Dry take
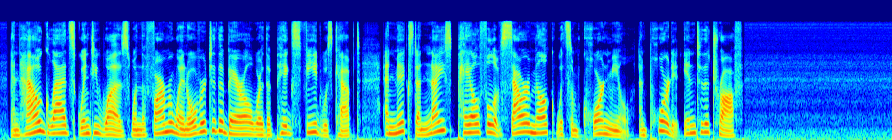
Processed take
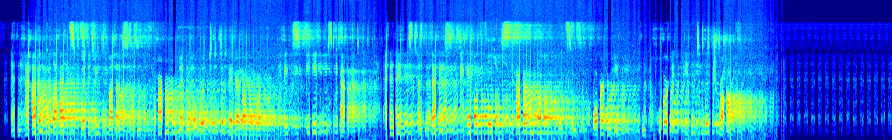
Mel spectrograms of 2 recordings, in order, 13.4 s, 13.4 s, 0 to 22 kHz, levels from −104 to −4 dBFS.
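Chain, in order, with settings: thinning echo 72 ms, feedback 67%, high-pass 350 Hz, level -8 dB; LFO high-pass square 9.5 Hz 620–7000 Hz; bit-crushed delay 162 ms, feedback 55%, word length 7-bit, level -6 dB; trim -8 dB

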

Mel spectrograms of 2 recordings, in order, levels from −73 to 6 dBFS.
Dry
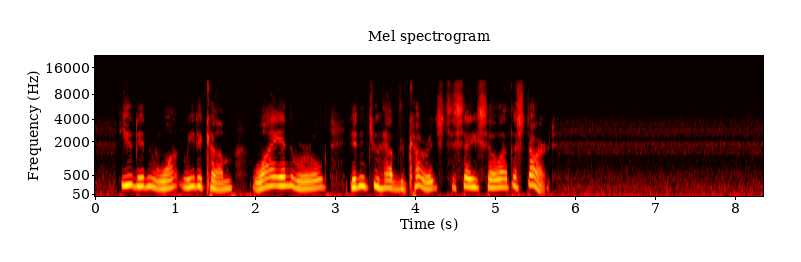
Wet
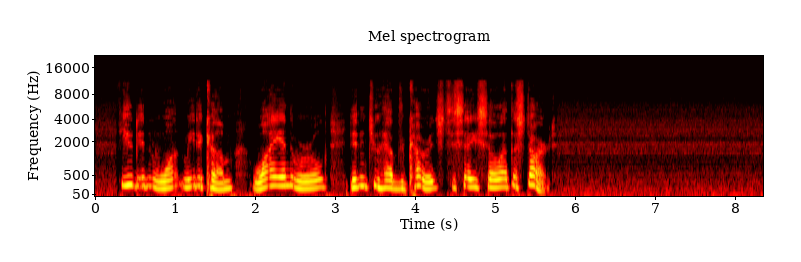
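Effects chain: comb of notches 210 Hz; trim +6 dB

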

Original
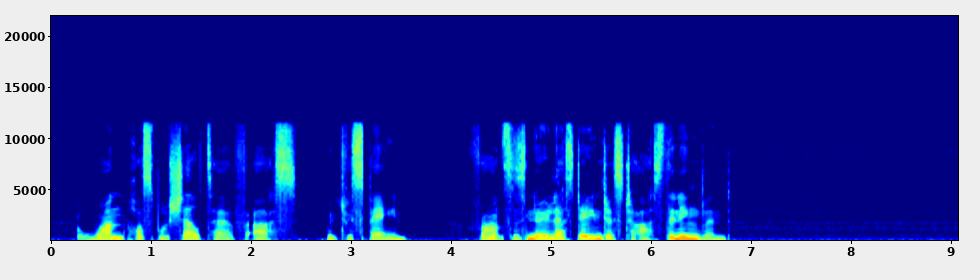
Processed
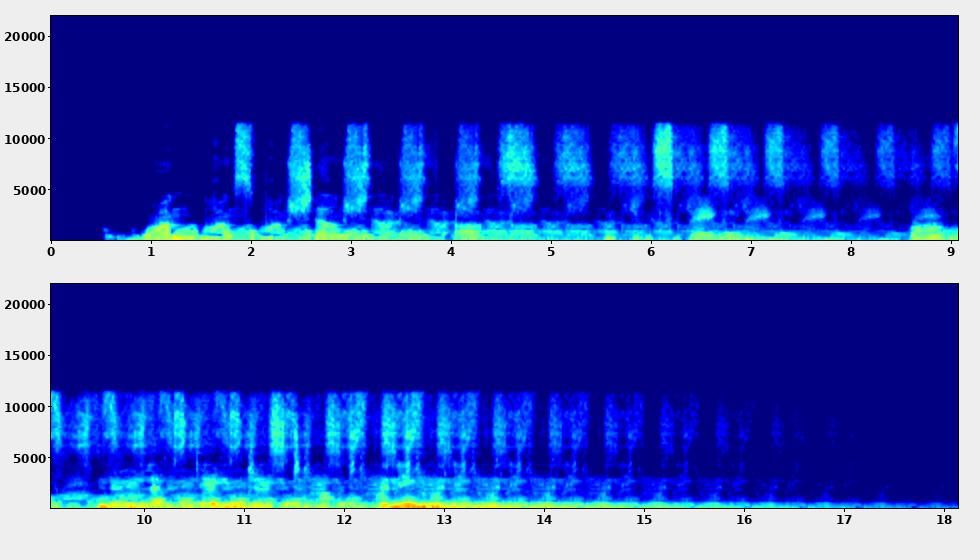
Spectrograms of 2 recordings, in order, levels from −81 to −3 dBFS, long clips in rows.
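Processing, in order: plain phase-vocoder stretch 2×; echo whose repeats swap between lows and highs 278 ms, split 960 Hz, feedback 87%, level -3 dB; upward expansion 1.5:1, over -50 dBFS

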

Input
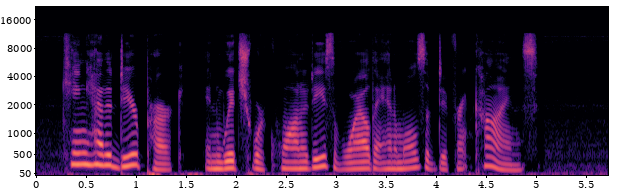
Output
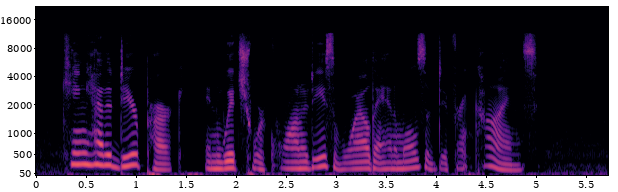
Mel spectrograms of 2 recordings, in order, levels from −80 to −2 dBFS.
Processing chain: 2.08–4.76 s: transient shaper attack -12 dB, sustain +5 dB; trim -8.5 dB

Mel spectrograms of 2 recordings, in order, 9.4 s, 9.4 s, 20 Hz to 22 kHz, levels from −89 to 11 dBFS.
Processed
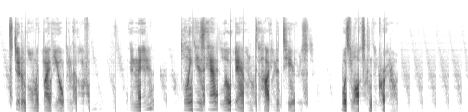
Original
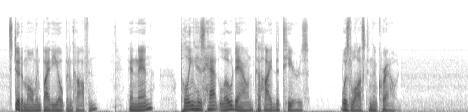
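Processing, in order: comb of notches 260 Hz; speakerphone echo 110 ms, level -17 dB; LFO high-pass saw down 3.9 Hz 470–7300 Hz; trim +4.5 dB

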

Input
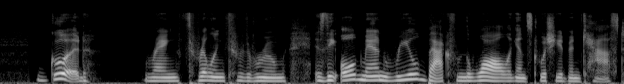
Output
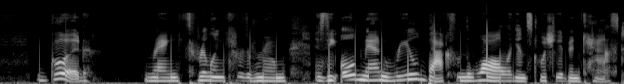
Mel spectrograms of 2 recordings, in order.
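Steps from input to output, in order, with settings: stepped phaser 7.6 Hz 480–5700 Hz; trim +4.5 dB

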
